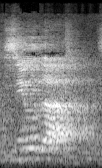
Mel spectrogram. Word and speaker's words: ciudad: Like see you. Ciudad. Yeah. Yeah, the D is pronounced kind of like a TH.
